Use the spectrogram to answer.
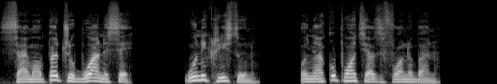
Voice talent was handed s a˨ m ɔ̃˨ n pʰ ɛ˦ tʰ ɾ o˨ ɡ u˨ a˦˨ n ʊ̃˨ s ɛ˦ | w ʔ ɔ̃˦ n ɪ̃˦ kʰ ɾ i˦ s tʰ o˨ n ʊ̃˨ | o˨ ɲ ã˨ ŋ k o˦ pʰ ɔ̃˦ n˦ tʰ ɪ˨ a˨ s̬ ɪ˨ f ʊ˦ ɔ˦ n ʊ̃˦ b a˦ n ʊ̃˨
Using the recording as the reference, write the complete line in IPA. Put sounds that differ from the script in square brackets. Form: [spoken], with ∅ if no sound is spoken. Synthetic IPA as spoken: s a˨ m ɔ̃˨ n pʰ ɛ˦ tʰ ɾ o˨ [b] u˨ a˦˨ n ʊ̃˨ s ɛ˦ | w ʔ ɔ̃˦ n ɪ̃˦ kʰ ɾ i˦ s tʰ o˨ n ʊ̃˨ | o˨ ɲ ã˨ ŋ k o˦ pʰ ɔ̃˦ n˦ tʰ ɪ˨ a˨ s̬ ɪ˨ f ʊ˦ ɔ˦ n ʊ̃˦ b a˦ n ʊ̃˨

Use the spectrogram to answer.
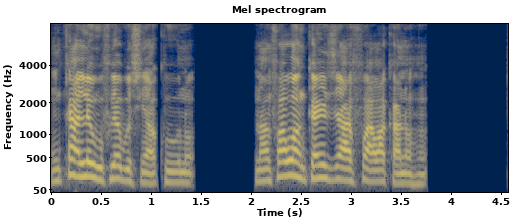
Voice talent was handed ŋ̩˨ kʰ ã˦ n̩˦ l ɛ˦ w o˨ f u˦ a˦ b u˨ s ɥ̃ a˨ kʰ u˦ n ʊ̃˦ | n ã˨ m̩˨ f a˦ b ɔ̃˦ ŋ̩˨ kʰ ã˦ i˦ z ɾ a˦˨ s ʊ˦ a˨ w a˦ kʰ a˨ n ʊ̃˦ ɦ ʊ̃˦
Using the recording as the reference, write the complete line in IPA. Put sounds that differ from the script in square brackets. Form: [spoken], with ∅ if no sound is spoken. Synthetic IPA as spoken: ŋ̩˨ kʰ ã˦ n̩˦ l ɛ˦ w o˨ f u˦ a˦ b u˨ s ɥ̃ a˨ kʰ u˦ n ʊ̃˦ | n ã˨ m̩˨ f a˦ [w] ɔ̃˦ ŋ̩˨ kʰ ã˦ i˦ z ɾ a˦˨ [f] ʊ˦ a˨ w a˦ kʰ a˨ n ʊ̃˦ ɦ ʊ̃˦

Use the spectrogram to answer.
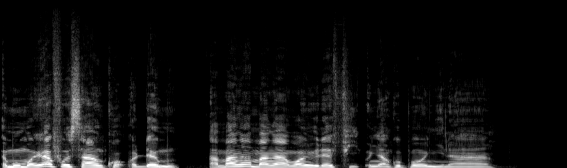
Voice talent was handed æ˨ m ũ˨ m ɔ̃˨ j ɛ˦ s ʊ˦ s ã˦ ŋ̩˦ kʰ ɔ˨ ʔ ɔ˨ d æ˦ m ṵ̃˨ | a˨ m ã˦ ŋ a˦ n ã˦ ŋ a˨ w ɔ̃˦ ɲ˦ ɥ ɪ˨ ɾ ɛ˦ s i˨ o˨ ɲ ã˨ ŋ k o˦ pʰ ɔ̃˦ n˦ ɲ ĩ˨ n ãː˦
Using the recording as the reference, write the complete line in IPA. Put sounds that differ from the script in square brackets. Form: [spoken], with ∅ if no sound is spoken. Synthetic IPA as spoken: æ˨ m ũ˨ m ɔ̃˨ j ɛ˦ [f] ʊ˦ s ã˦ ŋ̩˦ kʰ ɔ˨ ʔ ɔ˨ d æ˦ m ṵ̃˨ | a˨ m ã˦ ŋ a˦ [m] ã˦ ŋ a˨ w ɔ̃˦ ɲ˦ ɥ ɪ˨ ɾ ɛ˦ [f] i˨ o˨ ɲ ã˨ ŋ k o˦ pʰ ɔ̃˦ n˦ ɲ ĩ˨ n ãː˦

